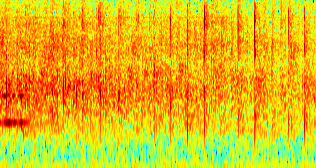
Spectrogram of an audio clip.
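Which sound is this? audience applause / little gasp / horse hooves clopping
audience applause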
